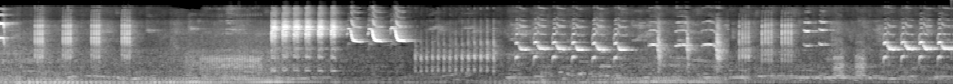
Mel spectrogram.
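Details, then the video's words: Nias hill myna singing at full repertoire as a lure for other songbirds: dense mix of ringing whistles, rapid rattling trills, buzzy bursts and repeated bright chirps, loud and continuous. "PANCINGAN JALAK NIAS (BONGKAR FULL ISIAN) DIJAMIN RESPONSIF"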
